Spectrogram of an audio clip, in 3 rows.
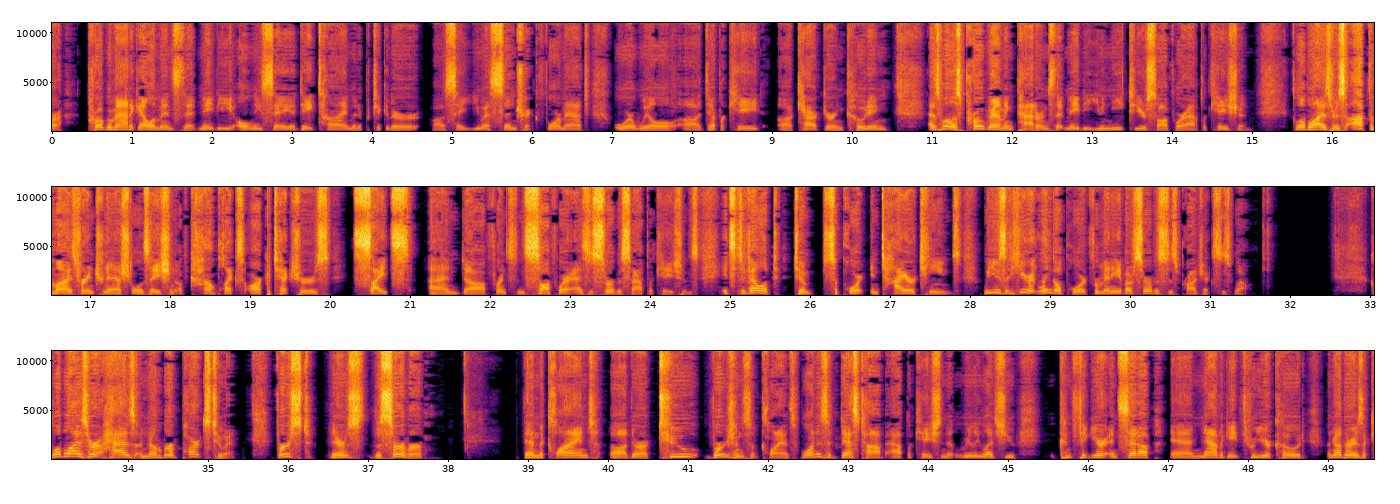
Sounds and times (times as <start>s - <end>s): Speech: 0.0s - 31.6s, 33.0s - 37.8s, 39.0s - 49.5s.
